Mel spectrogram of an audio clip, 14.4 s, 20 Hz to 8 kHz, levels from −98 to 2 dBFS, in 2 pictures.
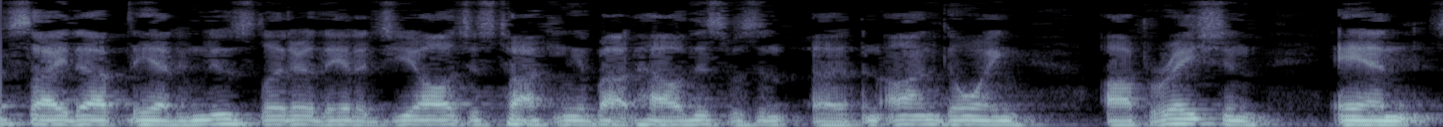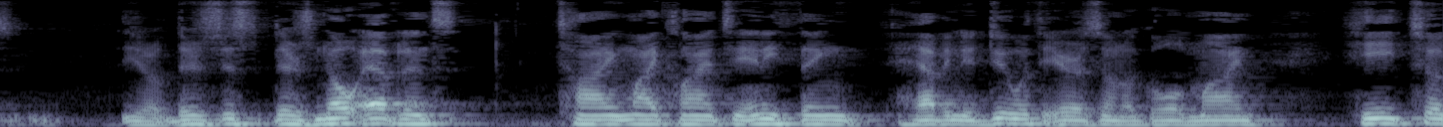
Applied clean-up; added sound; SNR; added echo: none; none; none; reverberation time 0.4 s.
